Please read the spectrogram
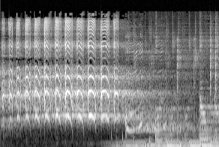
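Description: Opening of a dub reggae track: an electronic siren-like effect warbling rapidly up and down in pitch, about seven sweeps a second. About halfway through, a deep bass line and drums come in under it.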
